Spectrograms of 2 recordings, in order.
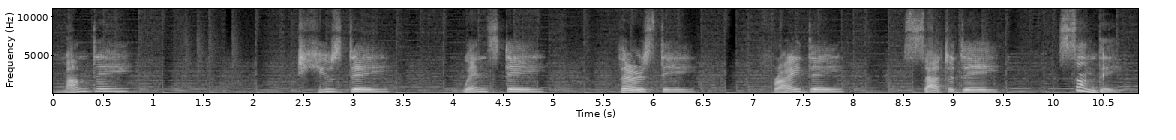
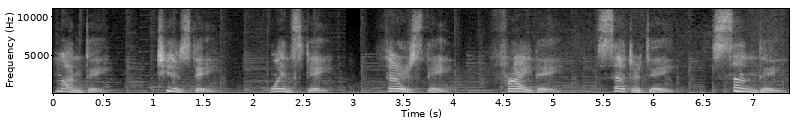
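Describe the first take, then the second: First: The days are said slowly. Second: The days are said very fast.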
